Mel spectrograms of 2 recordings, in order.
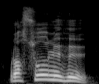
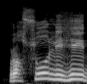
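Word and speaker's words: رسولُه: Normalde ayetin sonu Rasulühü. Ama nasıl okuyor? Rasulihi diye.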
